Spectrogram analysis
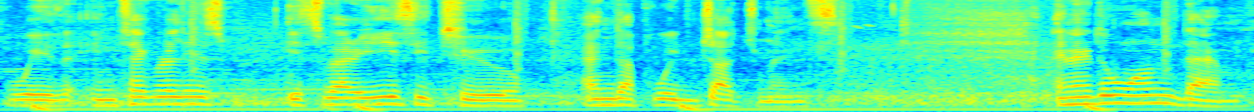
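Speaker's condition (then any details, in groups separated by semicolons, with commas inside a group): No condition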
